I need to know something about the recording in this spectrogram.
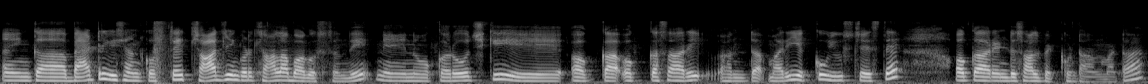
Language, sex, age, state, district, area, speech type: Telugu, female, 18-30, Andhra Pradesh, Annamaya, urban, spontaneous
